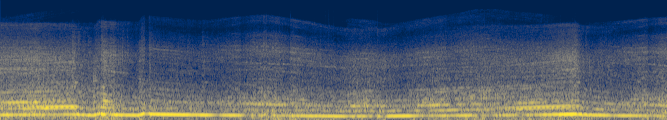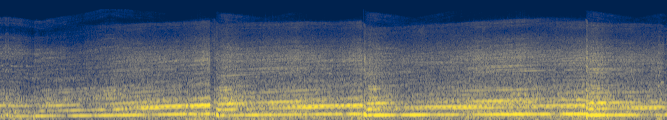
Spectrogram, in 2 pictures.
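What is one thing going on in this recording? A racing car engine roars loudly, its pitch dropping through corners and climbing as it speeds up.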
